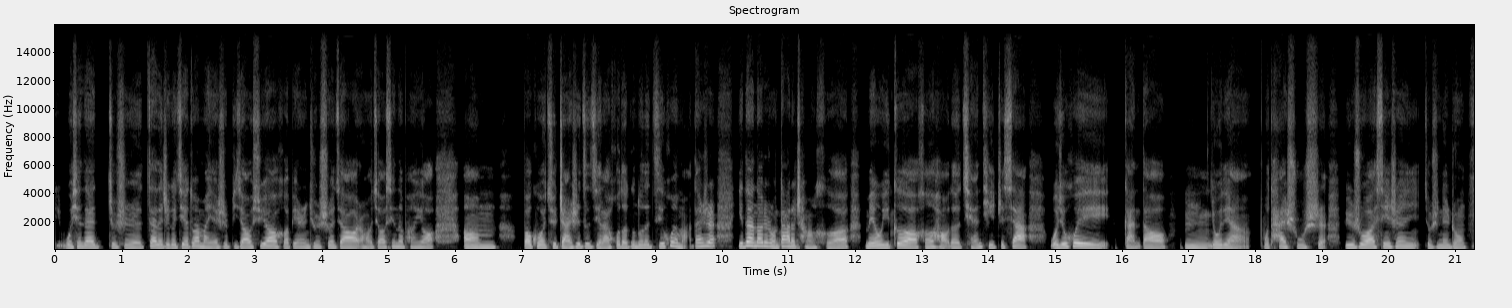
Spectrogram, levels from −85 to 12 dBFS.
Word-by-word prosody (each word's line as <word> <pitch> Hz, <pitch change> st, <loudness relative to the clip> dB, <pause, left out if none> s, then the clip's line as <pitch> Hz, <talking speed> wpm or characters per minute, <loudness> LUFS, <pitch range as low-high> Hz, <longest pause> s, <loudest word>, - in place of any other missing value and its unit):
我 200 Hz, -, 0 dB
现 205 Hz, +1 st, -1 dB
在 200 Hz, -2 st, +2 dB
就 200 Hz, -, -3 dB
是 175 Hz, -3 st, -3 dB
在 220 Hz, -2 st, +2 dB
的 190 Hz, -, +1 dB
这 190 Hz, 0 st, -2 dB
个 190 Hz, 0 st, -1 dB
阶 195 Hz, 0 st, -1 dB
段 215 Hz, +2 st, 0 dB
嘛， 185 Hz, -3 st, -1 dB
也 180 Hz, +1 st, -3 dB
是 195 Hz, +2 st, -4 dB
比 195 Hz, -1 st, -10 dB
较 190 Hz, 0 st, +2 dB
需 195 Hz, -, -4 dB
要 210 Hz, -1 st, +5 dB
和 180 Hz, -2 st, -4 dB
别 90 Hz, -, -5 dB
人 90 Hz, -, -3 dB
去 190 Hz, +1 st, -5 dB
社 190 Hz, +1 st, -2 dB
交， 175 Hz, -1 st, +4 dB
然 -, -, -3 dB
后 175 Hz, +1 st, -4 dB
交 185 Hz, +1 st, -2 dB
新 205 Hz, +2 st, -3 dB
的 200 Hz, -, 0 dB
朋 180 Hz, -1 st, -6 dB
友， 180 Hz, 0 st, -1 dB, 0.4 s
嗯， 175 Hz, -1 st, +2 dB, 0.4 s
包 195 Hz, 0 st, +6 dB
括 195 Hz, 0 st, +1 dB
去 185 Hz, +2 st, -3 dB
展 185 Hz, -3 st, +2 dB
示 200 Hz, +2 st, 0 dB
自 205 Hz, 0 st, -2 dB
己 185 Hz, -3 st, -3 dB
来 165 Hz, 0 st, 0 dB
获 200 Hz, +2 st, -3 dB
得 180 Hz, -2 st, +1 dB
更 200 Hz, +2 st, -2 dB
多 195 Hz, -1 st, +1 dB
的 190 Hz, -, 0 dB
机 200 Hz, +3 st, -3 dB
会 255 Hz, +3 st, 0 dB
嘛， 195 Hz, -3 st, -2 dB
但 245 Hz, +2 st, +1 dB
是 255 Hz, -1 st, +2 dB, 0.3 s
一 230 Hz, -, +1 dB
旦 280 Hz, +2 st, +7 dB
到 265 Hz, 0 st, +5 dB
这 260 Hz, -, +2 dB
种 210 Hz, -5 st, +2 dB
大 240 Hz, +2 st, +4 dB
的 215 Hz, -, +2 dB
场 170 Hz, -4 st, -3 dB
合， 175 Hz, +3 st, -1 dB, 0.2 s
没 210 Hz, -, 0 dB
有 210 Hz, -3 st, +4 dB
一 190 Hz, 0 st, +1 dB
个 200 Hz, -2 st, +5 dB
很 195 Hz, +1 st, -2 dB
好 195 Hz, -3 st, 0 dB
的 175 Hz, -1 st, -1 dB
前 175 Hz, +1 st, -4 dB
提 190 Hz, -5 st, -4 dB
之 190 Hz, +1 st, -6 dB
下， 195 Hz, 0 st, +3 dB, 0.3 s
我 -, -, +1 dB
就 200 Hz, +3 st, +4 dB
会 215 Hz, -6 st, +3 dB, 0.2 s
感 -, -, -3 dB
到， 175 Hz, +1 st, +2 dB, 0.2 s
嗯， 175 Hz, -3 st, 0 dB
有 180 Hz, 0 st, +2 dB
点 185 Hz, -2 st, -2 dB, 0.2 s
不 180 Hz, -, -6 dB
太 195 Hz, +2 st, -1 dB
舒 180 Hz, 0 st, -3 dB
适， 185 Hz, -1 st, -3 dB, 0.2 s
比 175 Hz, -, -1 dB
如 180 Hz, -, +4 dB
说 195 Hz, 0 st, +4 dB
新 205 Hz, +1 st, -1 dB
生 200 Hz, -2 st, -1 dB
就 185 Hz, -, -6 dB
是 185 Hz, +1 st, -6 dB
那 180 Hz, 0 st, -1 dB
种 165 Hz, -2 st, -2 dB
190 Hz, 255 characters per minute, -23 LUFS, 180-205 Hz, 0.4 s, 旦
